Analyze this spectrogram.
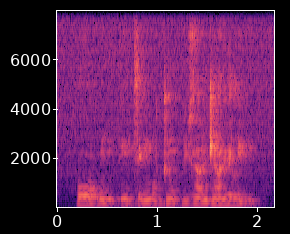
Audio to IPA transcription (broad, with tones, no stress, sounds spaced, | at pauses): oː˦˨ β ũ˨ k ĩ˦ t͡s ɪ˦ ŋ o˦ d͡ʒ ũ˦ p i˨ ɣ ã˦ d͡ʒ ã˦ ɣ ɪ˦ l i˨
